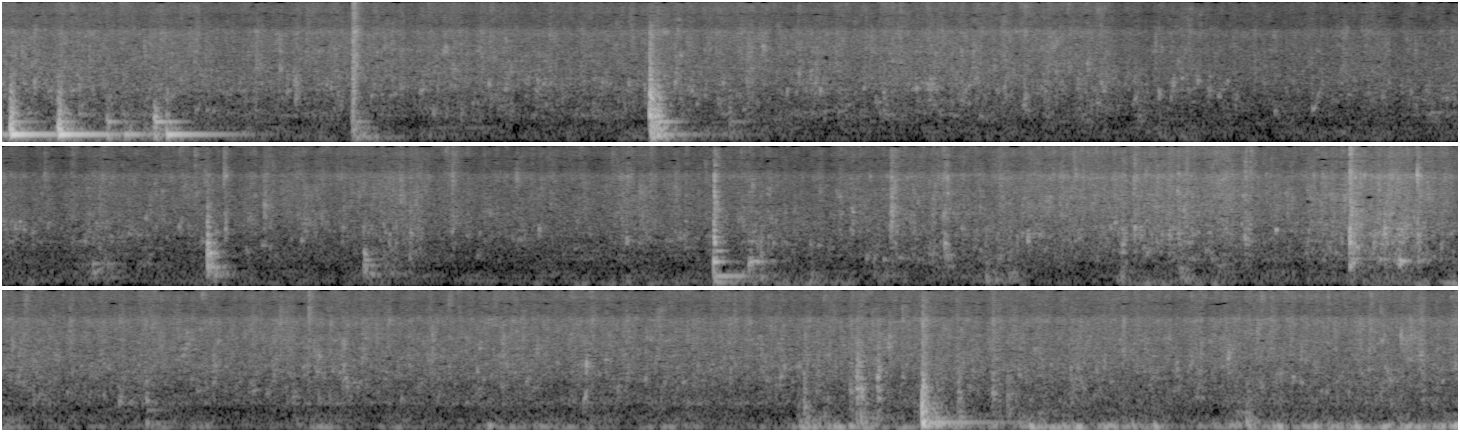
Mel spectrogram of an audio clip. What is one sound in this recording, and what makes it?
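Hollow bamboo pieces knock and clatter against wood now and then.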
